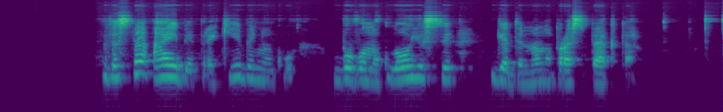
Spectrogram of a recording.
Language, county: Lithuanian, Tauragė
